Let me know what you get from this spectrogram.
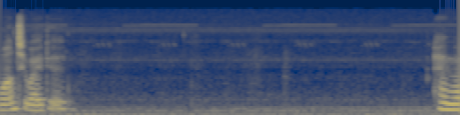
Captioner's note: crickets chirping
